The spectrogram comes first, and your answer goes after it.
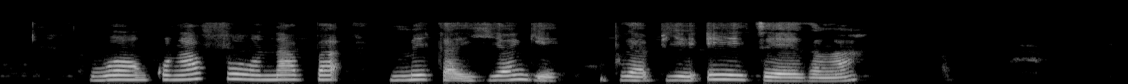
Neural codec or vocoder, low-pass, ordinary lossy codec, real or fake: none; 7.2 kHz; Opus, 32 kbps; real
